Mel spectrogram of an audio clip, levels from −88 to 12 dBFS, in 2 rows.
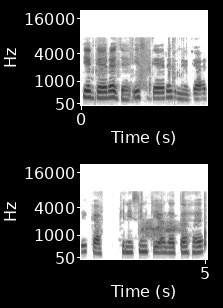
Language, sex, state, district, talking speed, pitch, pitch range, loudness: Hindi, female, Bihar, Sitamarhi, 140 wpm, 210 Hz, 195-235 Hz, -19 LUFS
